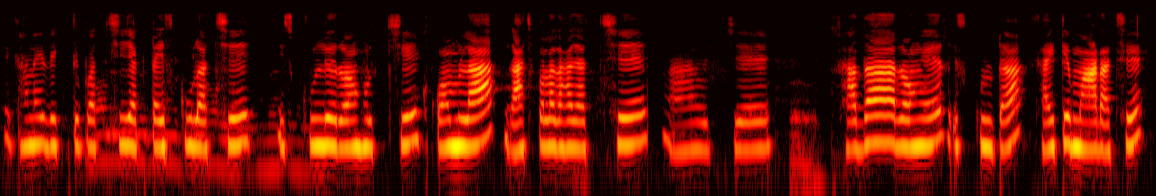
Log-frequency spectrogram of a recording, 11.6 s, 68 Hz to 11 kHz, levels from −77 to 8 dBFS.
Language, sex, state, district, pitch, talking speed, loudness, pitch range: Bengali, female, West Bengal, Paschim Medinipur, 250 Hz, 125 wpm, -26 LUFS, 235-260 Hz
